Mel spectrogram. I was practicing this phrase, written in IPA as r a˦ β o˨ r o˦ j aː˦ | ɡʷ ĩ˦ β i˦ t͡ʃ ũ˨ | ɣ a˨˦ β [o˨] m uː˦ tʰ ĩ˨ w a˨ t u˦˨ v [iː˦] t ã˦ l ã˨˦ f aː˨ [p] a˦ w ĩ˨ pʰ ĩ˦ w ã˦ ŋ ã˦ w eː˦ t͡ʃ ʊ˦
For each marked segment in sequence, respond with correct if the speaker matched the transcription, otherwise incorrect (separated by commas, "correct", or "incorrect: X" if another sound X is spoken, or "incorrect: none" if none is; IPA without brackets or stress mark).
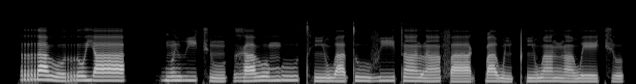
incorrect: o˦, correct, incorrect: k͡p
